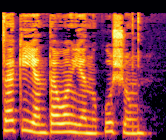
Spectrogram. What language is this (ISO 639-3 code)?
qur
